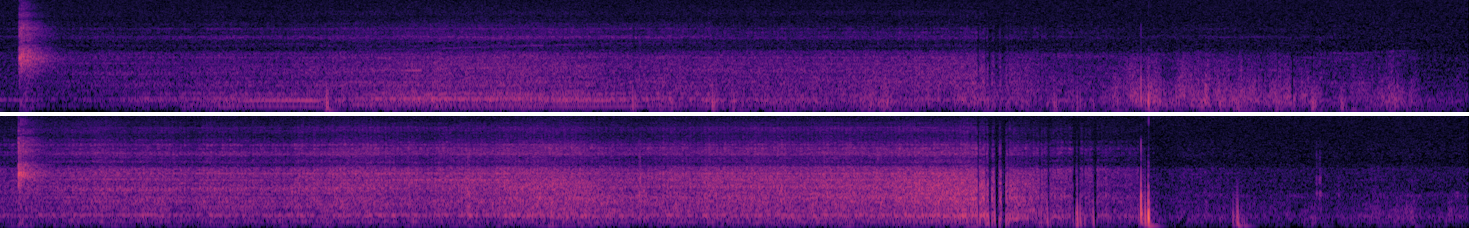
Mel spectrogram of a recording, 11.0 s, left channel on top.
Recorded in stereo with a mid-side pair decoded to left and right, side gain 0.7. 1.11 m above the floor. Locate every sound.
0.1 s a finger snap: 65° right, 4 m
